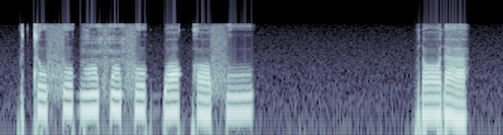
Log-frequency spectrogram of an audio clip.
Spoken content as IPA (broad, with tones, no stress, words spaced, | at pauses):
to˧fo˦ɡɔ̃˦fɔ̃˦ fo˦ɡ͡bɔ˦kɔ˧fu˦ | ɾɔ˧ ɾa˨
